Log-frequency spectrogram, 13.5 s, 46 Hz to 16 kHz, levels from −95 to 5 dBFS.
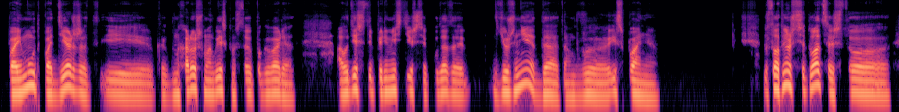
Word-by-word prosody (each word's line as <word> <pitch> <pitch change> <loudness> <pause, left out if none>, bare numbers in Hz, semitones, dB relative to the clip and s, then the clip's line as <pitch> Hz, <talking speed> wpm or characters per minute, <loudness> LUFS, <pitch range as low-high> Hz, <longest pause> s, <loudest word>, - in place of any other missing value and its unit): поймут, 145 +9 +5
поддержат 125 - +2
и 110 -3 -3
как 110 -2 -9
бы 110 - -12
на - - -2
хорошем 135 +1 +2
английском 120 -2 -1
с - - -18
тобой 125 -3 -2
поговорят. 115 -3 -1 0.6
А 120 - -3
вот 125 +2 +2
если 150 -1 -1
ты 125 - -11
переместишься 135 -2 -2
куда-то 120 -2 -1 0.4
южнее, 140 - 0
да, 115 -2 0
там 105 +2 -7
в, 110 0 -1
э, 115 - -2
Испанию 110 -6 -2 1.6
ты - - -8
столкнешься 170 +2 +4
с - - -3
ситуацией, 155 -3 +3
что, 120 -3 0
120 Hz, 125 wpm, -21 LUFS, 110-135 Hz, 1.6 s, поймут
